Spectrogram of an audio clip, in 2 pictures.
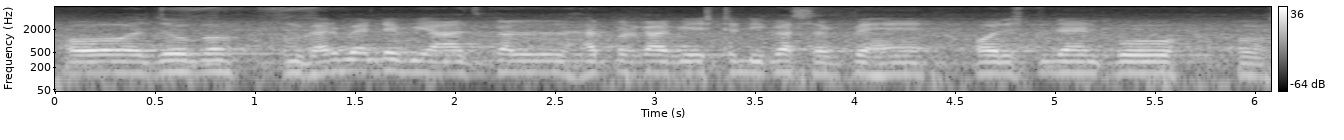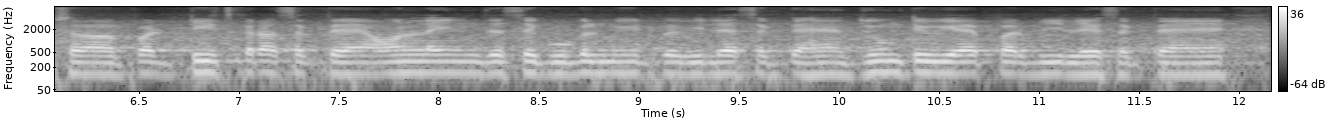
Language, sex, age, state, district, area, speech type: Hindi, male, 18-30, Rajasthan, Jodhpur, urban, spontaneous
